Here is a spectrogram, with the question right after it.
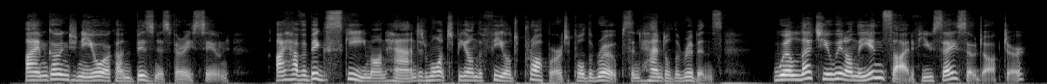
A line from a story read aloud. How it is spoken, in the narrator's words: laughed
